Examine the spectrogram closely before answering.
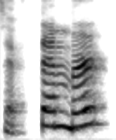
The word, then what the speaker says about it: September: primera en inglés aost y qué pasa con septiembre octubre noviembre y diciembre van a acentuadas en la segunda sílaba decimos september october November and december Okay entonces septiembre octubre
